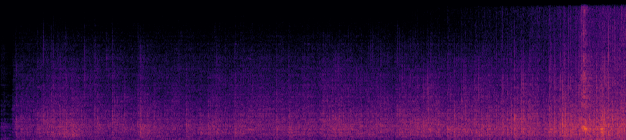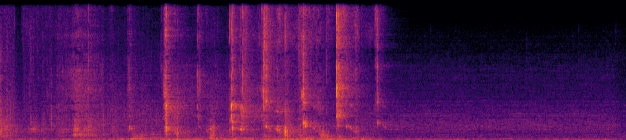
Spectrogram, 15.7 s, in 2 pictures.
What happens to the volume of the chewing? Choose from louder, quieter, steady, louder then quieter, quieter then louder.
louder.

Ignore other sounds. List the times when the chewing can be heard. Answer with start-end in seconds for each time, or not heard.
7.2-12.6.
